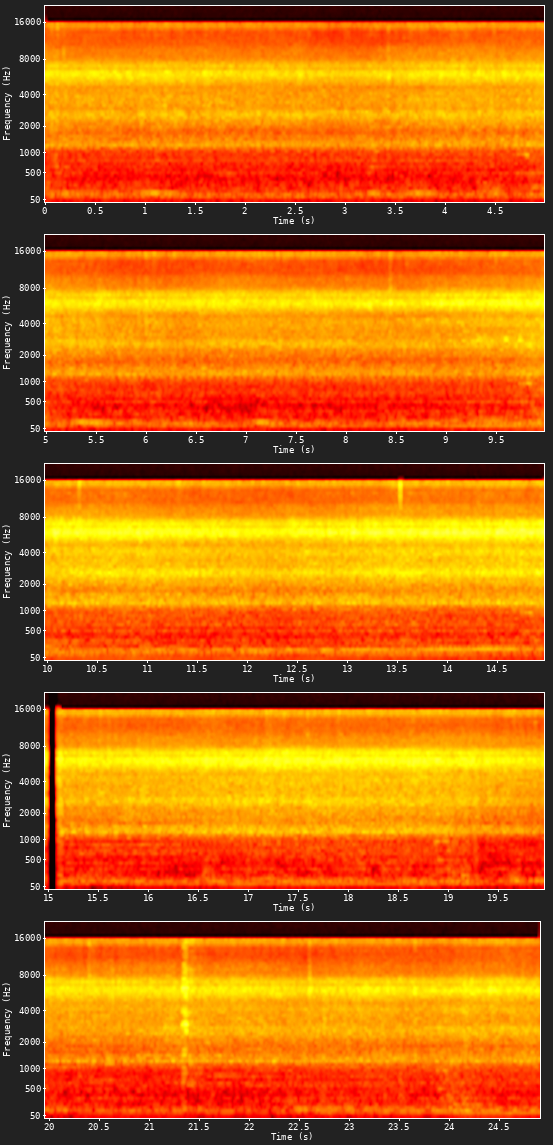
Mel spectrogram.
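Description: Car engine running at low speed as the vehicle creeps forward in slow queueing traffic: a steady low hum under an even hiss. The sound drops out for an instant about halfway through.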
